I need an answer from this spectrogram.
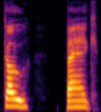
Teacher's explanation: back of the tongue, touches the soft palate then releases.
